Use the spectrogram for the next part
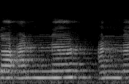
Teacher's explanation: anna itu dengung dibaca dengan hukum bacaan gunnah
